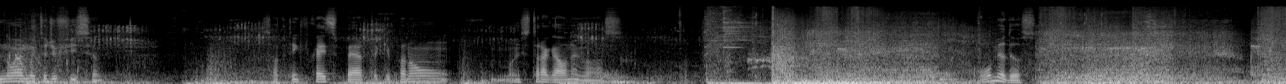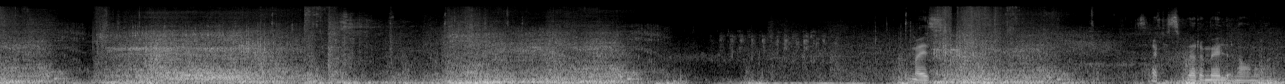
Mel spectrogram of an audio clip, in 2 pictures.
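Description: Wind rushes past steadily as a dragon flies fast.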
